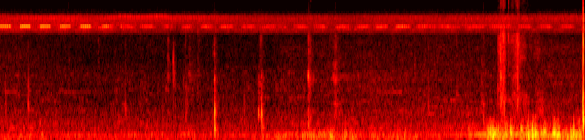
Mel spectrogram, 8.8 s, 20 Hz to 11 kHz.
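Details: Crickets recorded up close in Dobbs Ferry, New York, on September 9, 2024: a steady, high, ringing trill runs throughout, pulsing in short bursts at the start, over low rumbling background noise and a few sharp clicks near the end.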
